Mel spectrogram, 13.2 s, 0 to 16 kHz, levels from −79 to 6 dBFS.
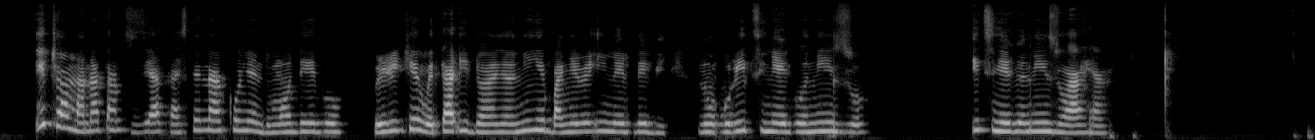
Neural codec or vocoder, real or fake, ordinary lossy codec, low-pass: codec, 32 kHz, 1.9 kbps, SNAC; fake; none; 14.4 kHz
